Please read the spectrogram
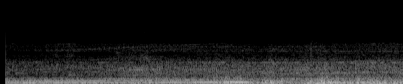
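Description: Motorcycle engine running on the move, a steady low rumble whose pitch shifts slightly about two seconds in.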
